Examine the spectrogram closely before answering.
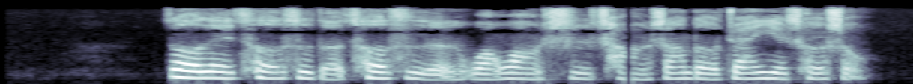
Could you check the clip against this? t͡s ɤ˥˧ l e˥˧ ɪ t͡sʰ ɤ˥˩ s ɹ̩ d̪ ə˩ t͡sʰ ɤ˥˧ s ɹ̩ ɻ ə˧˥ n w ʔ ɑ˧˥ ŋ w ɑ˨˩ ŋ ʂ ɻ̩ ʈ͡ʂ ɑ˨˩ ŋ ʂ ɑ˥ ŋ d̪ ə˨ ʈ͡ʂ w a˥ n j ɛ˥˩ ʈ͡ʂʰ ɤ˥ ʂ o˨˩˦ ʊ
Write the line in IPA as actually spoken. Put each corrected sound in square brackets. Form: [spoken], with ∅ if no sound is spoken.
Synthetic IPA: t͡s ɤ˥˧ l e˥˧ ɪ t͡sʰ [ɤ˥˧] s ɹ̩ d̪ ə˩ t͡sʰ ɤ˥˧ s ɹ̩ ɻ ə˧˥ n w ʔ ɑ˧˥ ŋ w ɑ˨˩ ŋ ʂ ɻ̩ [ʈ͡ʂʰ] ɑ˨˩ ŋ ʂ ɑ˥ ŋ d̪ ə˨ ʈ͡ʂ w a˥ n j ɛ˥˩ ʈ͡ʂʰ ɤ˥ ʂ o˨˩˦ ʊ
